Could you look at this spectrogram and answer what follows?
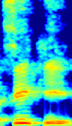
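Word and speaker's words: tzatziki: this is yogurt chachik uh this thing or zadzik I don't know how you pronounce it. Chatziki.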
